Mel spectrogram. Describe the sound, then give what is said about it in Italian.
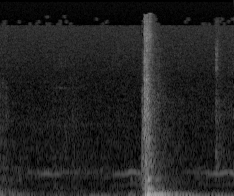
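A single heavy car door thud, fairly loud, with a short rumbling decay, then a faint click a moment later against a quiet, low background hum; a car door being opened and closed with its handle. “Questa invece è la portiera che si apre e si chiude con la maniglia.”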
